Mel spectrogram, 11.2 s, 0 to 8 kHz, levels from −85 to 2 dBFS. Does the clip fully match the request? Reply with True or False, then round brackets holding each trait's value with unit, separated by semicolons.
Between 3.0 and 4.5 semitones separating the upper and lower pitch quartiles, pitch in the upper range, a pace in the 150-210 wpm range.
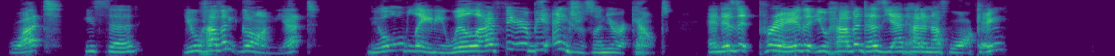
True (3.8 semitones; 265 Hz; 160 wpm)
